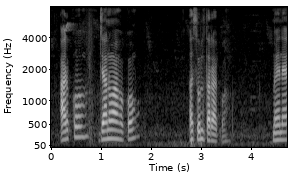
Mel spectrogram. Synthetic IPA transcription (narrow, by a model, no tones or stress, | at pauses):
aɾkod͡ʒanʋaɦoko | əsult̪əɾako | mẽːne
